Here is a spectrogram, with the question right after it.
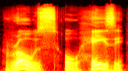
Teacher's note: Esse R não é aquele R caipira do português, nem o R enrolado do inglês. É um som arranhado que vem da garganta mesmo. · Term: R alemão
